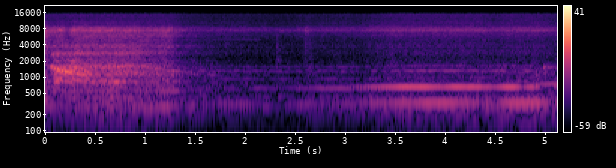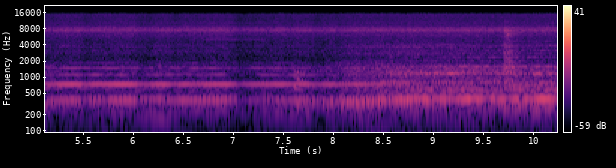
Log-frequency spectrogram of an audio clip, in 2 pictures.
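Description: A TV episode's soundtrack playing from speakers: a sharp hit right at the start and about a second of rushing noise, then slow, long-held music notes.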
